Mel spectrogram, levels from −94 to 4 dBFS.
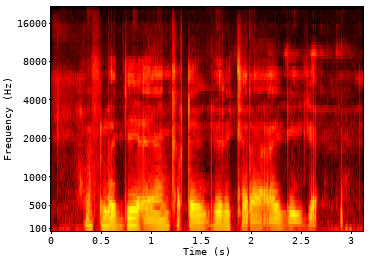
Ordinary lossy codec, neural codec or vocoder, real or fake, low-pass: none; codec, 44.1 kHz, 2.6 kbps, SNAC; fake; none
